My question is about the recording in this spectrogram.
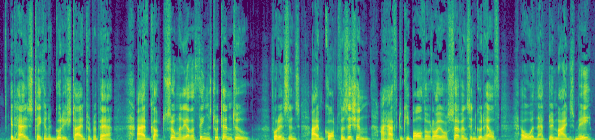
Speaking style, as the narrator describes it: he cried, in a great hurry

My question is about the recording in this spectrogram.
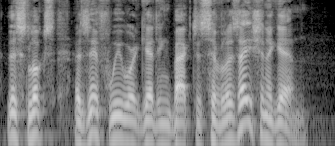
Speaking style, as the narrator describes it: exclaimed

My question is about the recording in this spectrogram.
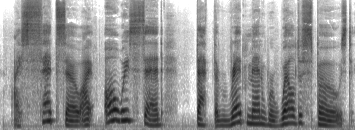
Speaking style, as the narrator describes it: exclaimed the judge

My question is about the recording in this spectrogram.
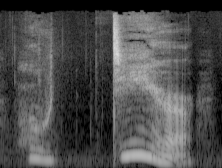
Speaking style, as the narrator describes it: sighed Meg

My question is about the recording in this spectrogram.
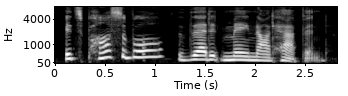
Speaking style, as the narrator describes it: Russ answered slowly, and his words seemed rather ominous

